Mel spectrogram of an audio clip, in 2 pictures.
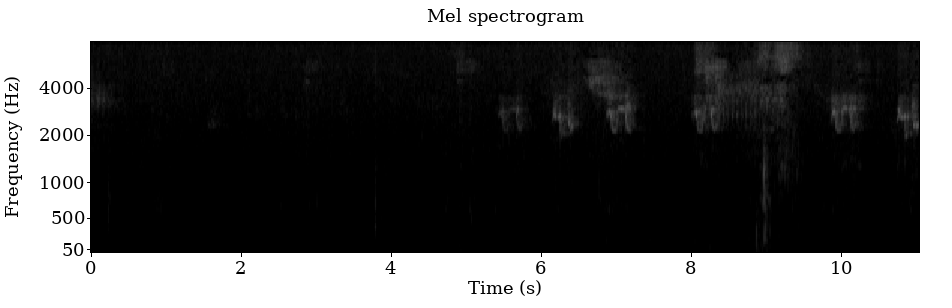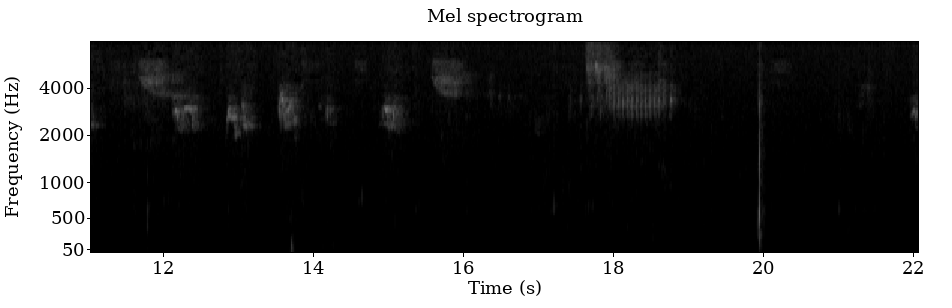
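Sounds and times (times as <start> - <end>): birds chirping: 5.0 - 7.4, 8.0 - 19.0.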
